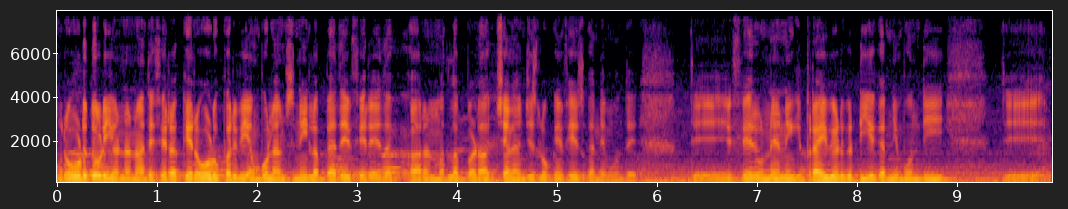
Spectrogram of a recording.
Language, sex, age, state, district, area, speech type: Dogri, male, 18-30, Jammu and Kashmir, Udhampur, rural, spontaneous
